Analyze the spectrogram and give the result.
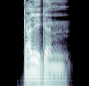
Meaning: strong dative masculine/neuter singular of gallig
- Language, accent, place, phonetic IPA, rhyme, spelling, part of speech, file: German, Germany, Berlin, [ˈɡalɪɡəm], -alɪɡəm, galligem, adjective, De-galligem.ogg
